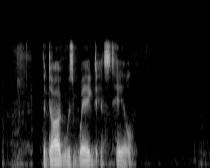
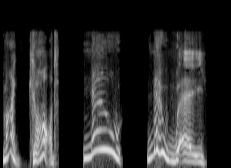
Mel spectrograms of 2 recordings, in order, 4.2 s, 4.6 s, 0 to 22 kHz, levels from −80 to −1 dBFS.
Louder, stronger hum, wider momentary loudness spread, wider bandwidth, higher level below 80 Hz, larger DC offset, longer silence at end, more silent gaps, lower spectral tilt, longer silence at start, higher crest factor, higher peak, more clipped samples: second, -22 LUFS vs -17 LUFS; neither; about the same, 11 LU vs 10 LU; second, 8.2 kHz vs 10.5 kHz; about the same, -60 dBFS vs -58 dBFS; neither; first, 1.55 s vs 0.5 s; second, none vs 1.17-1.65 s, 2.46-2.92 s; about the same, -4 dB/octave vs -5 dB/octave; first, 0.85 s vs 0.05 s; first, 22 dB vs 16 dB; about the same, -4 dBFS vs -2 dBFS; neither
